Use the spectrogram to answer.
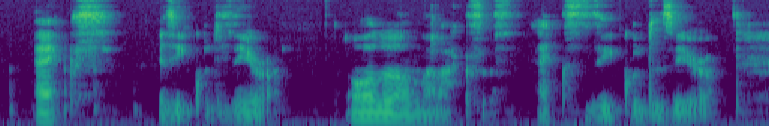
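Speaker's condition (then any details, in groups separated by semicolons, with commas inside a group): No condition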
